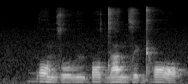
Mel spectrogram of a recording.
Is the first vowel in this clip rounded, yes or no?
yes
